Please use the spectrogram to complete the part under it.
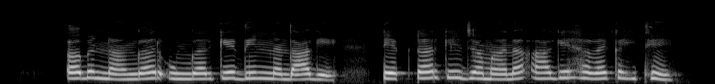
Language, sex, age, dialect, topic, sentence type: Chhattisgarhi, male, 25-30, Central, agriculture, statement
